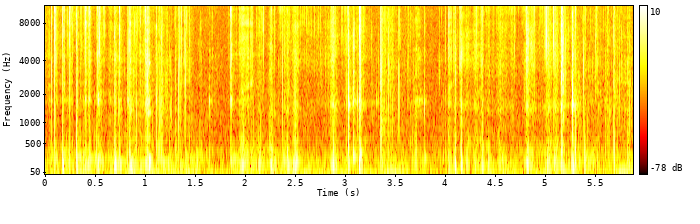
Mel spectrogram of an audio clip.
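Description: A metal blade scrapes the blue lacquered coating off a solid bar of orange soap held in the palm. The result is a rapid, irregular run of short, dry crackling and tearing scrapes with bright, crisp edges and no ring.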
